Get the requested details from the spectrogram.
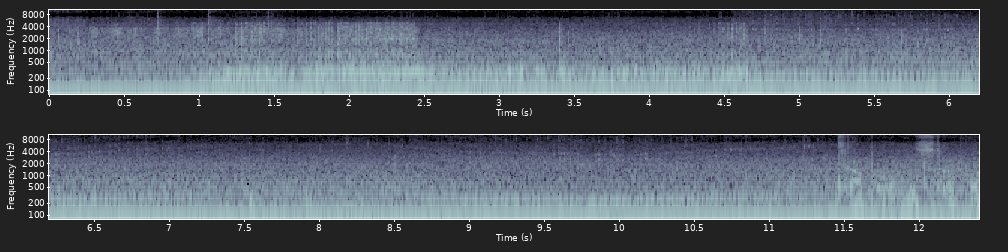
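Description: A pickup truck engine hums and revs up and down.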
